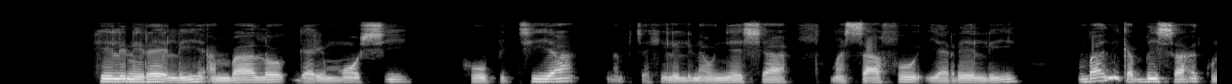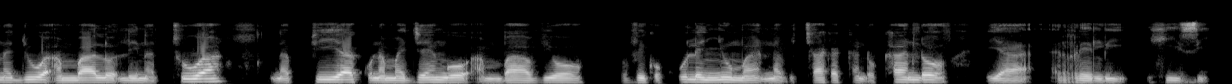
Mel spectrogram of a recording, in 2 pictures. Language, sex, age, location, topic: Swahili, male, 25-35, Nairobi, government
